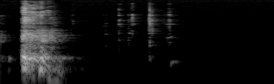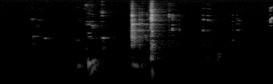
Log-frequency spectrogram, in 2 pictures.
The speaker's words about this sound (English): A sip of water.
